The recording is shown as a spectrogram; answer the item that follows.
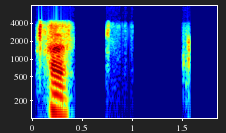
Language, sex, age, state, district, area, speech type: Bengali, male, 18-30, West Bengal, Kolkata, urban, conversation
